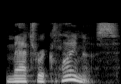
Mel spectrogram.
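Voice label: "matriclinous", British English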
